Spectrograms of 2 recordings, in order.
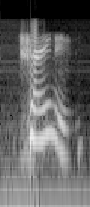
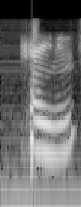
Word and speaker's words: Chaney: Chaney. – Is it? – Say it again. – Chaney.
